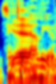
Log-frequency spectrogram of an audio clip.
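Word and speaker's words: ATLiens: ATLians. ATLians.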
